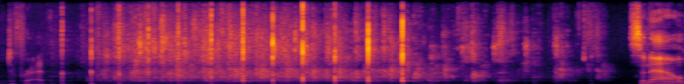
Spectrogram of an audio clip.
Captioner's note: applause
